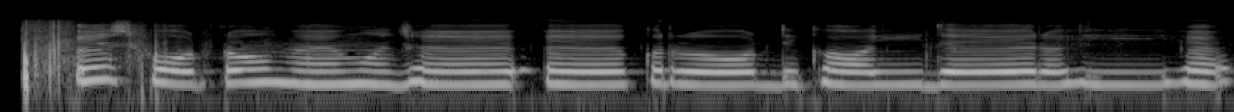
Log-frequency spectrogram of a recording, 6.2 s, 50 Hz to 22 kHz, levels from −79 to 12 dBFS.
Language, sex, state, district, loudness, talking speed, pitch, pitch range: Hindi, female, Madhya Pradesh, Umaria, -23 LUFS, 95 wpm, 230 Hz, 225-245 Hz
